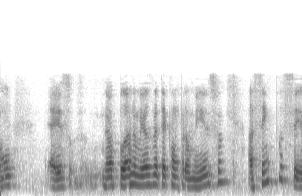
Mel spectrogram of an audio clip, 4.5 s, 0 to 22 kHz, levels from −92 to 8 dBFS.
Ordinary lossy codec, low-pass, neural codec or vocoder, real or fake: none; 5.4 kHz; codec, 16 kHz, 1.1 kbps, Voila-Tokenizer; fake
